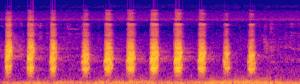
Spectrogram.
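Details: Wild turkey gobbling during a youth season hunt in Iowa: a loud, rapid gobble of about eleven throaty pulses, fading slightly toward the end.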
